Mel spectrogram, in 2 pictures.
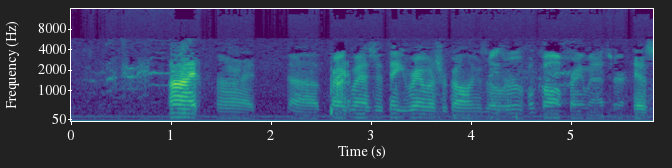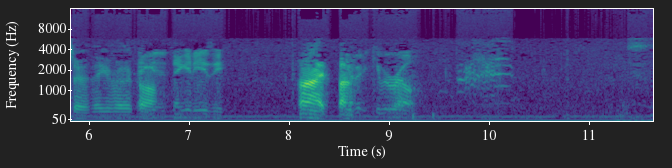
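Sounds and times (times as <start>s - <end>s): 
low hum: 0.0s - 11.6s
cat meowing: 0.2s - 1.1s, 9.7s - 10.3s
speech: 1.0s - 1.9s, 2.5s - 7.5s, 8.1s - 9.4s.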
